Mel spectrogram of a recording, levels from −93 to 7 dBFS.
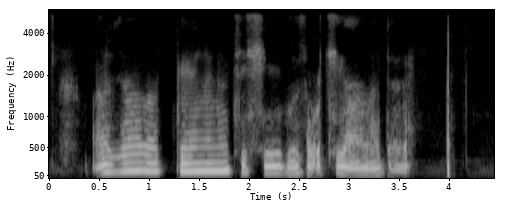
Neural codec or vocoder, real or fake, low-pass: codec, 44.1 kHz, 2.6 kbps, SNAC; fake; 5.4 kHz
